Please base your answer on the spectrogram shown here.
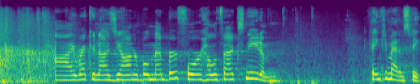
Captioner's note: applause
